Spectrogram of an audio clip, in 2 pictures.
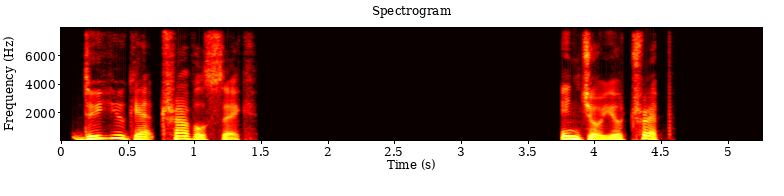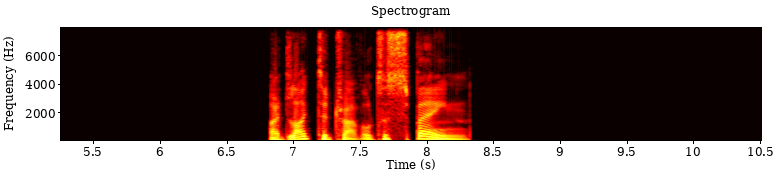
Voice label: English Sentences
